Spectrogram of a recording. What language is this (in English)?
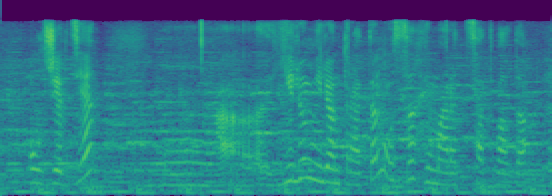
Kazakh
